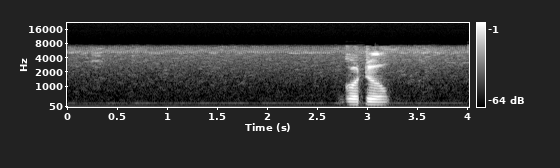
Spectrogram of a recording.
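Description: Steady low electrical hum and faint hiss of a recording setup, with a brief spoken word or two about three seconds in.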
